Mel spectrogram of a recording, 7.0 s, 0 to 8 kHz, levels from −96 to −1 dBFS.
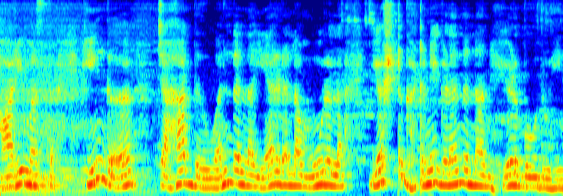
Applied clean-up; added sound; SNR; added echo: none; none; none; reverberation time 0.1 s.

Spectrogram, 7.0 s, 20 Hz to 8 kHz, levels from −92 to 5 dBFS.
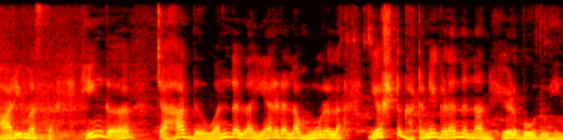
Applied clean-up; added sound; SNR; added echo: none; none; none; none.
